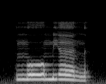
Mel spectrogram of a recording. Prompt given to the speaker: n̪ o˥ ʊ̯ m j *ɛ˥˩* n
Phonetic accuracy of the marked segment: correct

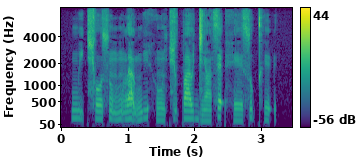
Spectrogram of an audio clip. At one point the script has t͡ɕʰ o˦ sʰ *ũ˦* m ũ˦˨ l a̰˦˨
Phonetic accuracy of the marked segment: incorrect: ũ˦˨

